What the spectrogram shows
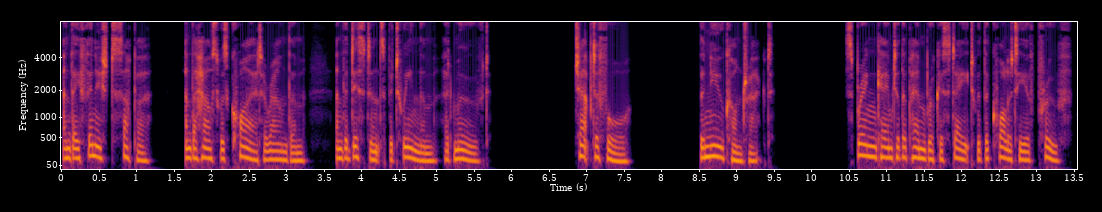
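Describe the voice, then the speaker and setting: Mellow man narrating a period romance. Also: mid-range voice, no echo, studio quality. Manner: measured, formal period storytelling. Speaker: audiobook narrator. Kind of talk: scripted narration of a Regency romance tale.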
